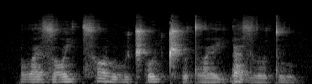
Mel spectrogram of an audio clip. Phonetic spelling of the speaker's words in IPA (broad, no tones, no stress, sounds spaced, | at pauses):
lˠ ɛ z ɔ j t͡sʰ ɔ l u t͡ʃʼ o ʎ t͡ʃʼ ʊ t lˠ e j ɗ a z l ʊ t u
